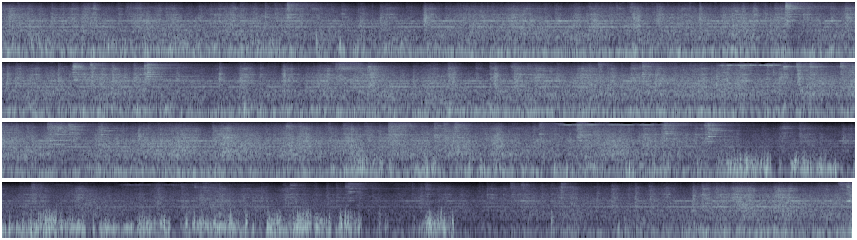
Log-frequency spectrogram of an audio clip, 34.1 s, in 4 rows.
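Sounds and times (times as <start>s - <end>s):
high whine from train wheels: 0.0s - 34.0s
rumble of train wheels on rail: 0.0s - 34.0s.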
